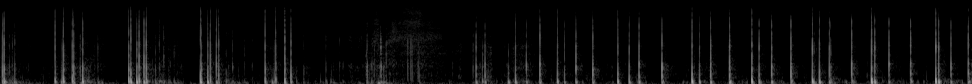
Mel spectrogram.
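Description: A small black faux leather zip pouch, held close to the mic, is tapped and scratched with long nails fitted with paper clips. Sharp, dry, clicky taps come in uneven bursts, broken by a brief hissing scratch partway through. The taps then settle into a steadier rhythm toward the end.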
